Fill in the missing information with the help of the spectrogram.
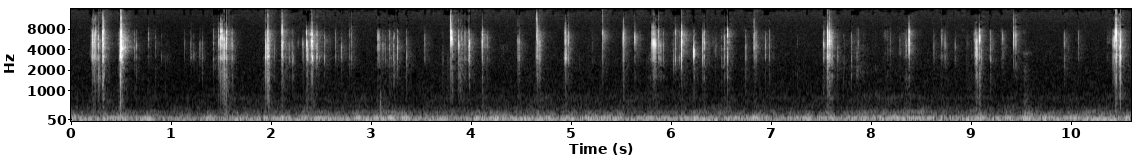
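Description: A set of about seven small, solid purple-teal Chessex acrylic polyhedral dice is held in an open palm with long pale-blue nails and shaken and clacked together by hand. Bright, crisp plastic clicks and rattles come in scattered bursts, each dying almost instantly over a faint low hum.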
